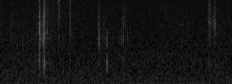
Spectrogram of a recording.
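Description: Faint handling noise: a few light ticks and taps, clustered about half a second in and again around a second in, over quiet room tone.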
